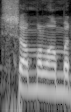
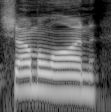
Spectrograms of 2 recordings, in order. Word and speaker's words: Shyamalan: yeah, this is our buddy M. Night Shyamalama Ding Dong. That's not how you pronounce that, actually.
